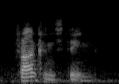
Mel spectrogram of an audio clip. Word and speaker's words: Frankenstein: Frankenstein. – You're putting me on. – No, it's pronounced Frankenstein.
